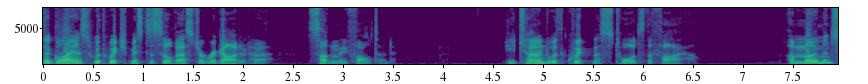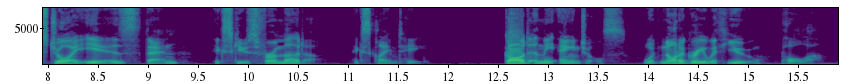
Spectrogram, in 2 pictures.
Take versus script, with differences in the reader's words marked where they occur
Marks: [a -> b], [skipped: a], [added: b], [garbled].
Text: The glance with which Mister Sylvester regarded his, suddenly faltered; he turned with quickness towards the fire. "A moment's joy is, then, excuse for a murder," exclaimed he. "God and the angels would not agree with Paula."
The glance with which Mister Sylvester regarded [his, -> her] suddenly faltered; he turned with quickness towards the fire. "A moment's joy is, then, excuse for a murder," exclaimed he. "God and the angels would not agree with [added: you] Paula."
